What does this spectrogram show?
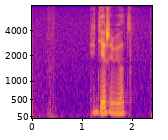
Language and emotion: Russian, neutral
